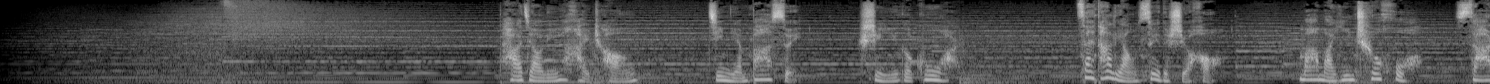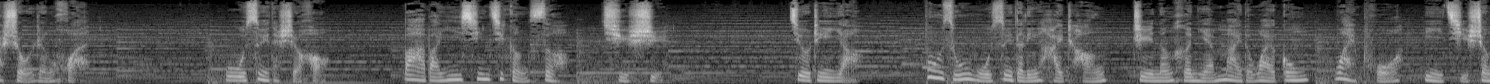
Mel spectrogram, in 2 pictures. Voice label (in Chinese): 人物介绍 感人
